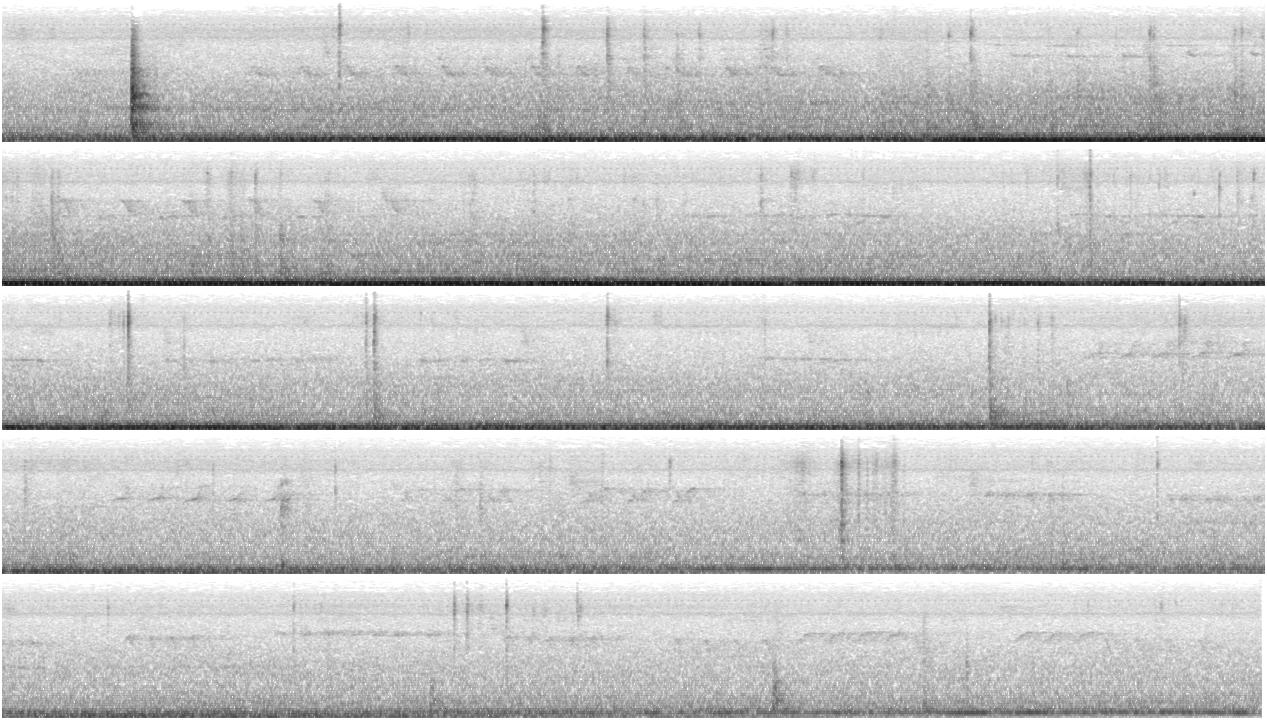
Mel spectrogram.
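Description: Low rumble of a motor vehicle that builds in the first couple of seconds, holds for about ten seconds, then slowly fades away. Faint high chirps and a few small clicks run over it.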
